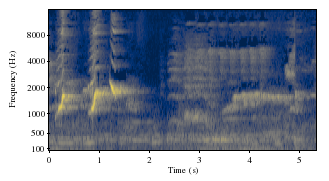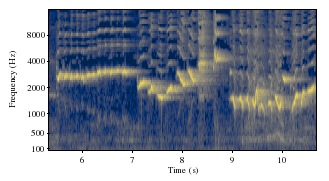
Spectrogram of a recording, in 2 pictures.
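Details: White-rumped shama kretekan fighter song intended to provoke a response: a few whistled notes and faint warbling at first, then a loud, long rising trill followed by dense runs of fast upward-slurred whistles.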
